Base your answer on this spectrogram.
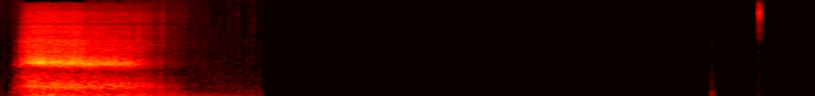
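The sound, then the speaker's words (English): A slow breath during a guided breathing exercise: one airy, rushing breath, loud at the start and fading out over about two seconds, then silence broken only by a faint click near the end. “And slowly inhale. And slowly exhale.”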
